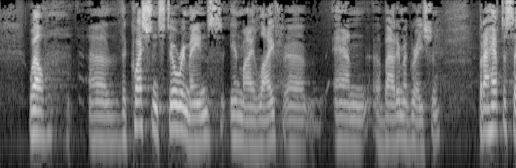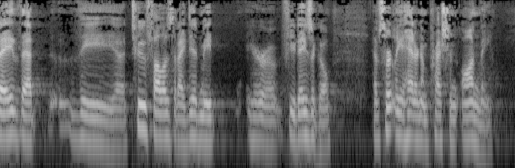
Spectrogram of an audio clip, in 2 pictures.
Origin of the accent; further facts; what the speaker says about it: United States; I'm speaking as an American here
